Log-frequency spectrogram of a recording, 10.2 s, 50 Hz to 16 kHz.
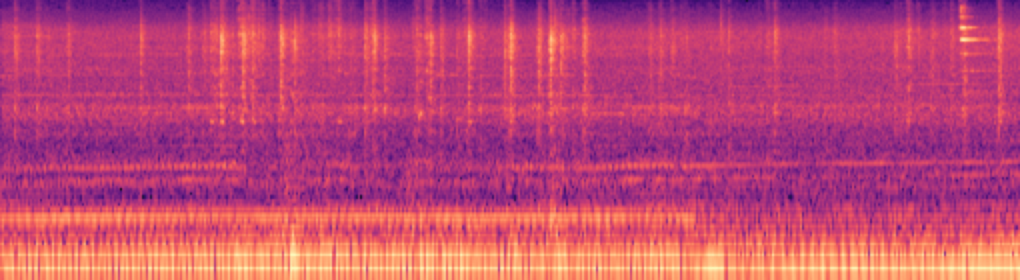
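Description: Wright Gemini DAF DB250 double-decker bus heard from inside the passenger saloon while under way: a steady low engine drone with clicks and rattles from the body and fittings. A steady hum stops about seven seconds in, and a faint whine rises slowly in pitch over the second half.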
